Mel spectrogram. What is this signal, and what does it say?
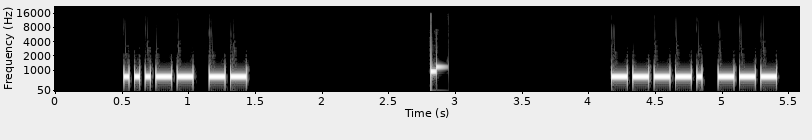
Morse code, heard as a keyed tone, about 31 wpm, 700 Hz. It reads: 3M 9O
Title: Single-Letter Single-Number 30wpm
